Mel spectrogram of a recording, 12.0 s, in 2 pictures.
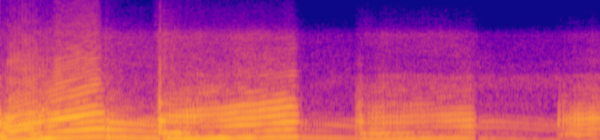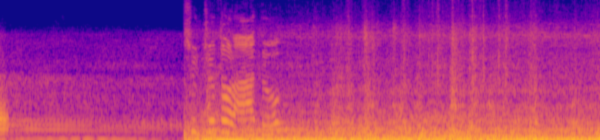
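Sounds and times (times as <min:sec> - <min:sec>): car engine accelerating hard: 0:00.0 - 0:04.8.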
